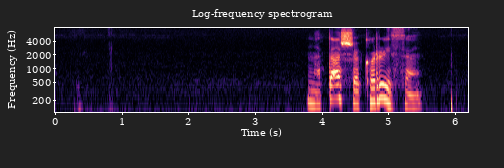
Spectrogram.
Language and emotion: Russian, angry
